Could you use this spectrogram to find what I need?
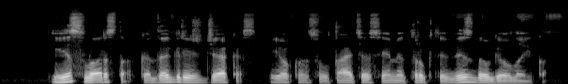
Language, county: Lithuanian, Vilnius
